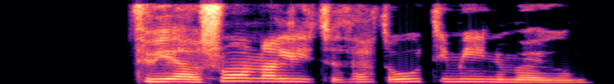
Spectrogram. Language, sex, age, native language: Icelandic, female, 11, Icelandic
